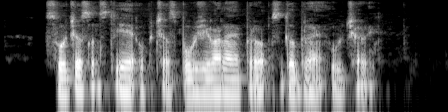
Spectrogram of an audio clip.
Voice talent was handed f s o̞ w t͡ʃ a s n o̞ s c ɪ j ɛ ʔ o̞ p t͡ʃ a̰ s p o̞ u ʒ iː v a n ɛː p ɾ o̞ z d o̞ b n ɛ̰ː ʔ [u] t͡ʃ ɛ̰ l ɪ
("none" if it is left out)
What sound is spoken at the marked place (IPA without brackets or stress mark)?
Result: uː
